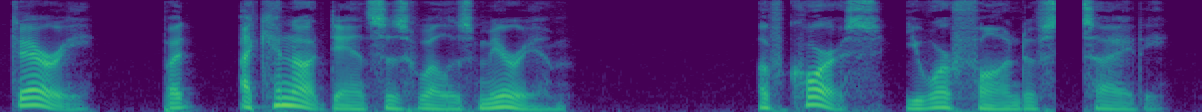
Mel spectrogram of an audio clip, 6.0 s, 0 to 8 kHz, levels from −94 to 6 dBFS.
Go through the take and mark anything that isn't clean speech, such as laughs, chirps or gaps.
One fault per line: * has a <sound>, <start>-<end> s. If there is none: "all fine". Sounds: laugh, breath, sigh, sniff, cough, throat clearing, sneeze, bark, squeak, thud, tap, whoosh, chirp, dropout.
* has a dropout, 5.3-5.4 s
